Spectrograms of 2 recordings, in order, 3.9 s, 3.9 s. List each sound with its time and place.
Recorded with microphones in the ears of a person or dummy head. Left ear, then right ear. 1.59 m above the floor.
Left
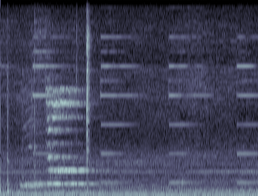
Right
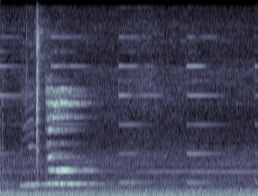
0.3 s crying: centre (ahead or behind), 5.5 m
